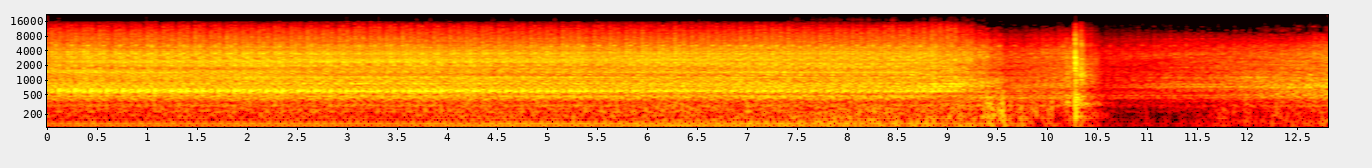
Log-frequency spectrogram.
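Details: 1973 Volkswagen Thing after new plugs, wires, filters, exhaust, fuel filter and distributor: steady, even idle with typical busy air-cooled clatter, no misses or surging; normal idle.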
